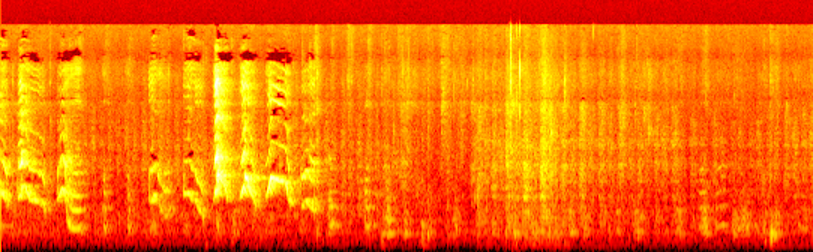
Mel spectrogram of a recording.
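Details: Puppies learning to walk let out a dense burst of overlapping high squeals and whimpers for about four seconds. Softer scattered squeaks and shuffling noises follow.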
